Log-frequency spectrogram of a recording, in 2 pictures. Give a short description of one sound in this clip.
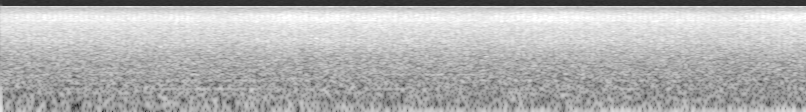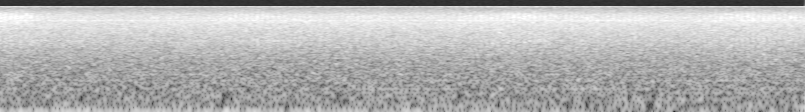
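Loud, steady static hiss rushes without a break.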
